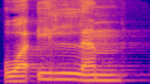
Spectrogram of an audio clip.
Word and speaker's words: وإن لم: وإن لم، حيث جاءت النون الساكنة وجاء بعدها حرف اللام وهو حرف إدغام بلا غنة، فالواجب هنا أن ندغم النون الساكنة بحرف اللام وأن يسقط لفظها بشكل كامل، ثم نشدد الحرف الذي بعدها وهو اللام من دون غنة، ولذلك لونت النون الساكنة باللون الرمادي في مصحف التجويد إشارة إلى عدم نطقها، ووضعت شدة على حرف اللام الذي بعدها.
